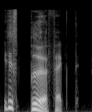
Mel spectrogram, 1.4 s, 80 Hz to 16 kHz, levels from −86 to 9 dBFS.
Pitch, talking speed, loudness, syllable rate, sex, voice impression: 145 Hz, 130 wpm, -17 LUFS, 4.2 syllables/s, male, masculine, adult-like, relaxed, powerful, soft, slightly clear, slightly refreshing, calm, friendly, reassuring, lively, kind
